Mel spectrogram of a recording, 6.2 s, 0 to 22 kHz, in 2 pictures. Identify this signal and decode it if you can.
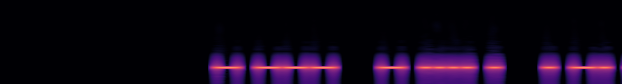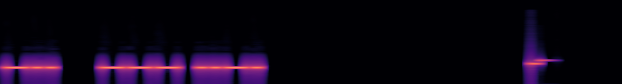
Morse code, heard as a keyed tone, about 34 wpm, 700 Hz. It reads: TO THE END OF
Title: Sets of 4 Words 35wpm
